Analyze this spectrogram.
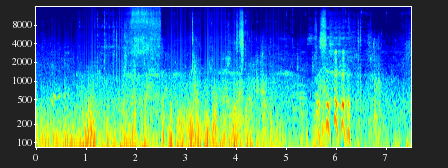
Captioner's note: wind blowing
